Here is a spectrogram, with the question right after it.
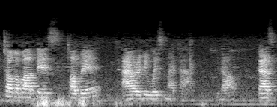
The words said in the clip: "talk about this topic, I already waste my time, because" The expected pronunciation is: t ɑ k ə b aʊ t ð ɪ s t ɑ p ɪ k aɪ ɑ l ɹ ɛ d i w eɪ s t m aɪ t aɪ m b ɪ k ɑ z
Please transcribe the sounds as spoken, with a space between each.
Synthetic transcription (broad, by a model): t ɑ k ə b aʊ t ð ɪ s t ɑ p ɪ aɪ ɑ l ɹ ɛ d i w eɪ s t m aɪ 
